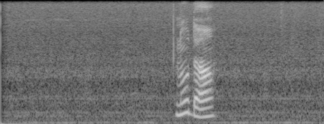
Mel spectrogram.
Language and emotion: Russian, neutral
